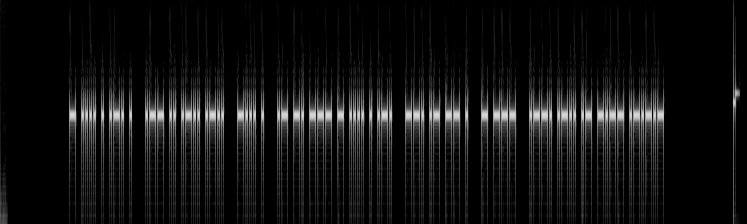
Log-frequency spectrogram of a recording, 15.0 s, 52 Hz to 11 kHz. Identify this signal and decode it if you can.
Morse code, heard as a keyed tone, about 30 wpm, 700 Hz. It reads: THERE WILL BE ANOTHER GAME TO PLAY.
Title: Sentences from Top 1000 Words - Review Part 3 - 30wpm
